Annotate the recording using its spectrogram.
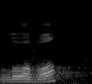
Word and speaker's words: Louisville: So for example, whenever I moved to Louisville, Kentucky, and it's pronounced Louisville, if you've ever been there, moved to Louisville, Kentucky for seminary, I became a University of Louisville fan, U of L.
